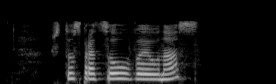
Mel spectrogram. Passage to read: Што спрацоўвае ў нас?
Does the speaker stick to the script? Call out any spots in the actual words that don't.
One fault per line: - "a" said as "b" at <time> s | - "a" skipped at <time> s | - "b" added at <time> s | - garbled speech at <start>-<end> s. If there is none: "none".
none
